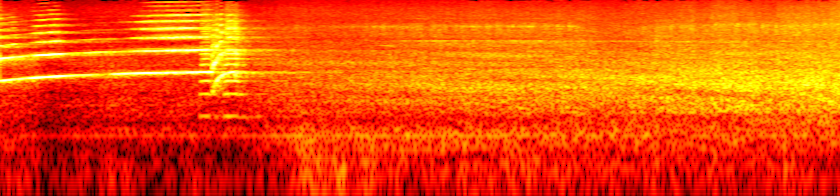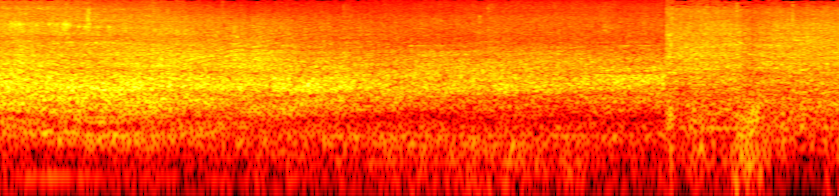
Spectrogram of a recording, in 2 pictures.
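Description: An emergency vehicle's siren rising in pitch, cut off sharply after about two seconds. It is followed by a car passing, its road noise swelling and fading through the middle.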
